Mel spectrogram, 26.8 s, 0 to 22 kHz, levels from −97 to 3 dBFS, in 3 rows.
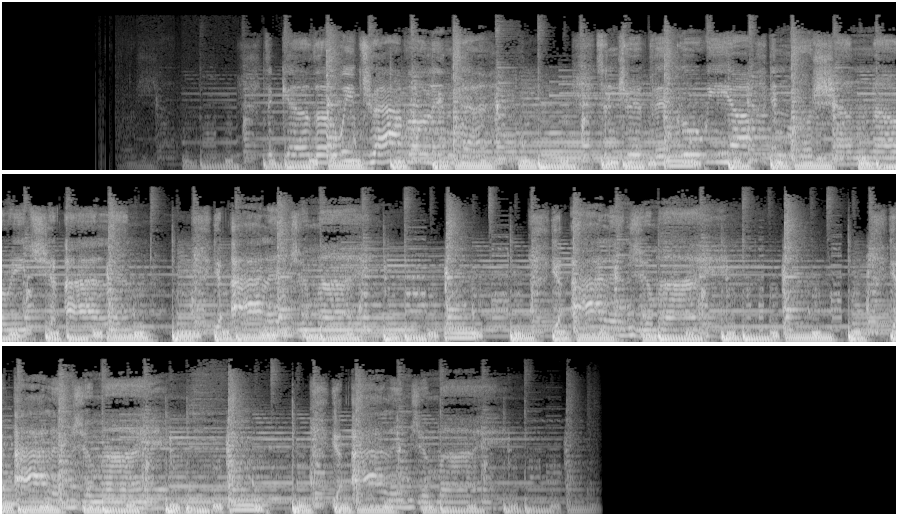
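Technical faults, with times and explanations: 0.00–3.10 s, truncation distortion on a fade: the fade-in sounds gritty, worst until 2.39 s, fitting undithered 9-bit steps; waveform shows staircases, spectrogram broadband grit.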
